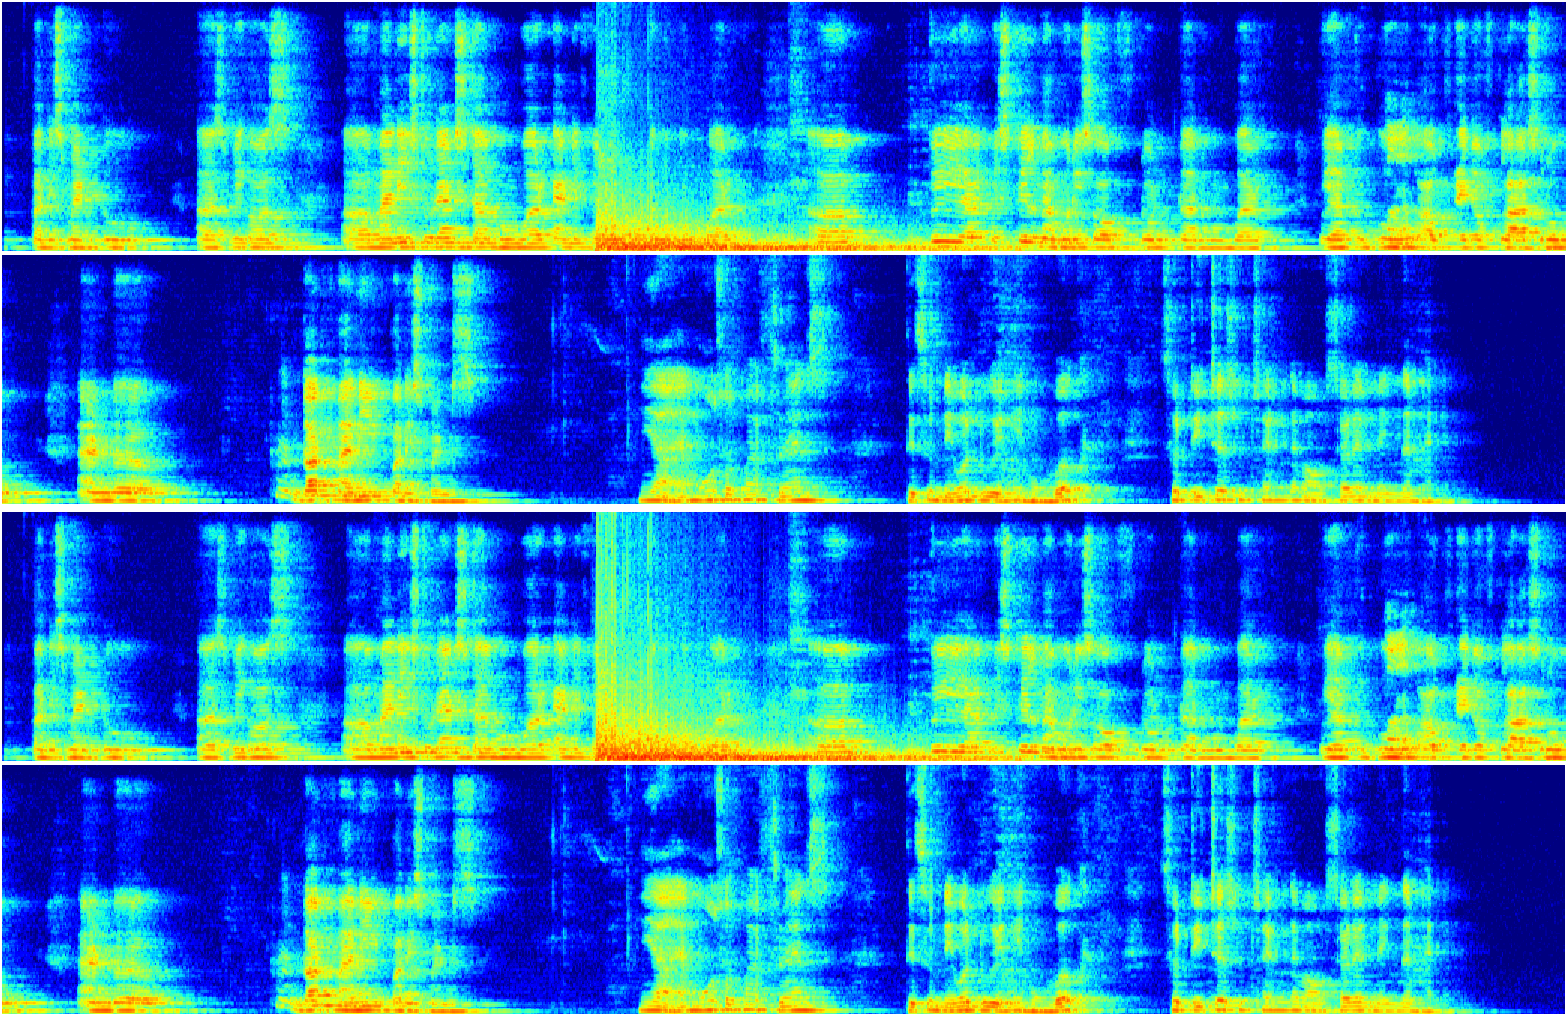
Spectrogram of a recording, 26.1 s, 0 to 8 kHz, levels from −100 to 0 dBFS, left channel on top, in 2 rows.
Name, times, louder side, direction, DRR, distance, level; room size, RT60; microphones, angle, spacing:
voice 1, 0.2-1.2 1.6-10.6 11.0-13.2 13.6-14.5 15.3-17.0, equal, 70° left, 2 dB, 4.7 m, -24 dB
sound 1, 4.9-9.6, right 2 dB, 75° right, 0.8 m, -21 dB
voice 2, 11.5-11.8 18.3-19.9 20.6-24.9, right 1 dB, 10° right, 2 dB, 1.5 m, -26 dB
22.0 x 12.5 x 5.1 m, 0.76 s
head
